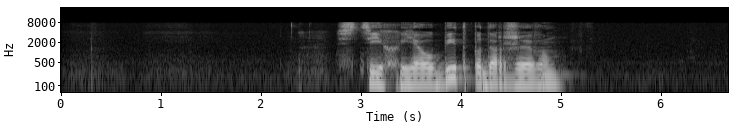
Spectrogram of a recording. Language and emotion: Russian, neutral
